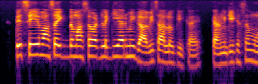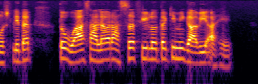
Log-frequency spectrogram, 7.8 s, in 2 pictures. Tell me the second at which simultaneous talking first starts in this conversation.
none

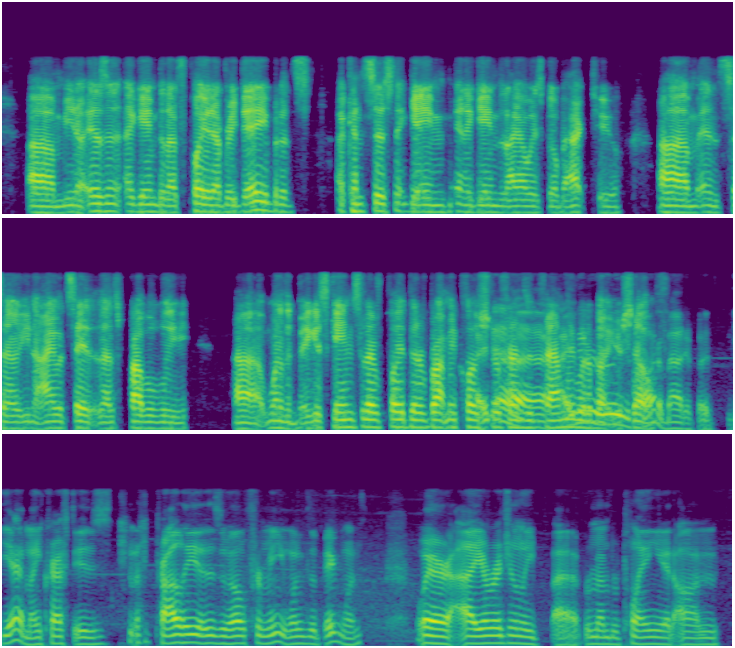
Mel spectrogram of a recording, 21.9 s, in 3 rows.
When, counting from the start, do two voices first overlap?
12.0 s

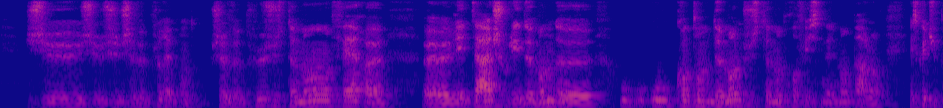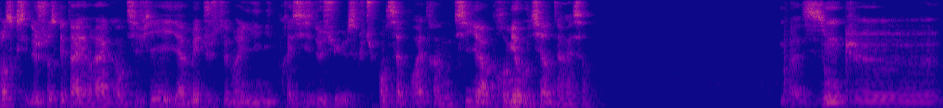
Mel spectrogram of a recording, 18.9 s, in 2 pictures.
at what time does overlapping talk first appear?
none

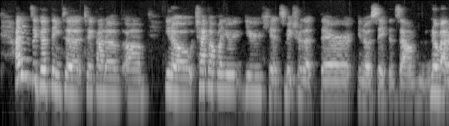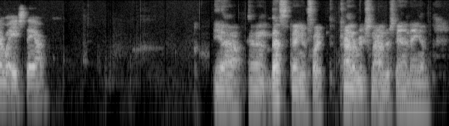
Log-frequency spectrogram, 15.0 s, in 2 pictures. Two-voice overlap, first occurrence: none

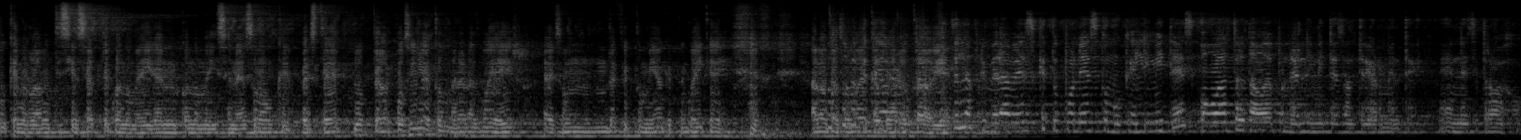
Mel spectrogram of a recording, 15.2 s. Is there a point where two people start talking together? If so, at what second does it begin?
8.2 s

